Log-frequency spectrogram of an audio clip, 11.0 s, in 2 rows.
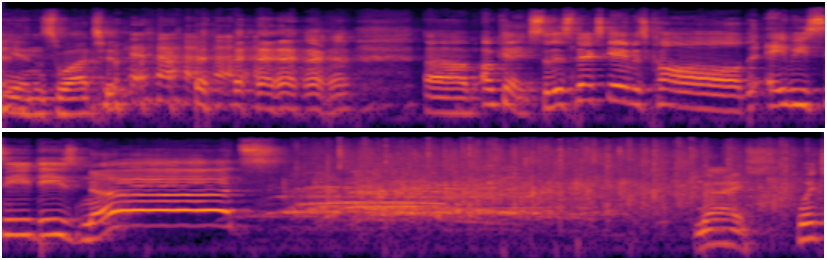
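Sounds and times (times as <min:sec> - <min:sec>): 
speech: 0:00.0 - 0:07.7, 0:10.1 - 0:10.9
laughter: 0:00.6 - 0:02.6
audience applause at a live quiz game: 0:07.3 - 0:10.9.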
